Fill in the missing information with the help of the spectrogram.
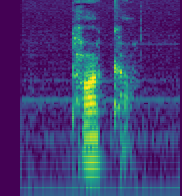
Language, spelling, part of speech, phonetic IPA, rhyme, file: Icelandic, taka, verb / noun, [ˈtʰaːka], -aːka, Is-taka.oga
- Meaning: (verb) 1. to take (an object) 2. to seize, to capture 3. to take (time, measure) 4. to get, to obtain 5. to take (undergo), e.g. an exam 6. to accept, to take 7. to hold, to contain, to take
